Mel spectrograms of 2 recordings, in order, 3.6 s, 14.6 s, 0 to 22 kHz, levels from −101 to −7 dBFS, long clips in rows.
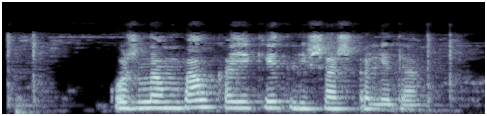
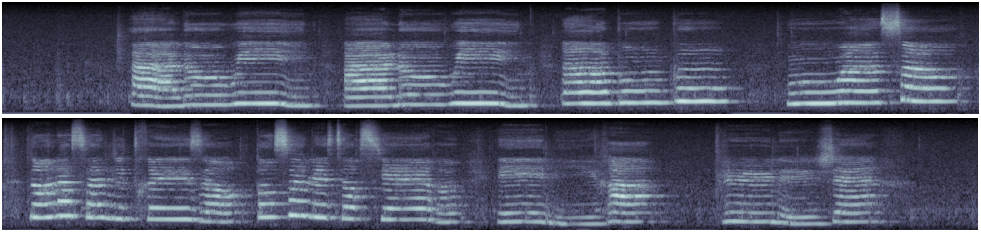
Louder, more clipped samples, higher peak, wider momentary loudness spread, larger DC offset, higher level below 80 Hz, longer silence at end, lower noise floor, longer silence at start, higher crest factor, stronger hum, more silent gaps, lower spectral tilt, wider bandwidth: first, -23 LUFS vs -30 LUFS; neither; first, -8 dBFS vs -14 dBFS; first, 17 LU vs 12 LU; neither; first, -58 dBFS vs under -90 dBFS; second, 0.2 s vs 0.6 s; second, -52 dBFS vs -58 dBFS; second, 0.05 s vs 0.4 s; about the same, 18 dB vs 18 dB; neither; neither; first, -3 dB/octave vs 0 dB/octave; second, 10.5 kHz vs 18.5 kHz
